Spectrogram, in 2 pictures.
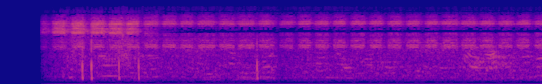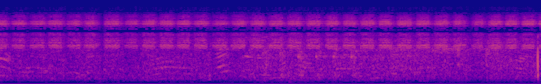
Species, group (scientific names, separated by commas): Cicada orni, Cicadidae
